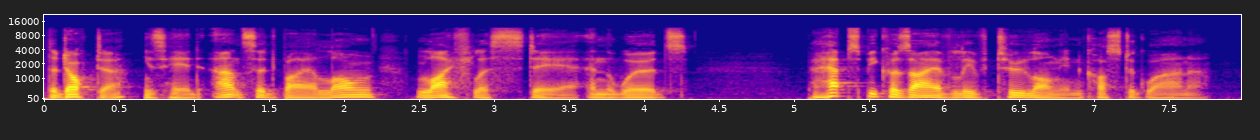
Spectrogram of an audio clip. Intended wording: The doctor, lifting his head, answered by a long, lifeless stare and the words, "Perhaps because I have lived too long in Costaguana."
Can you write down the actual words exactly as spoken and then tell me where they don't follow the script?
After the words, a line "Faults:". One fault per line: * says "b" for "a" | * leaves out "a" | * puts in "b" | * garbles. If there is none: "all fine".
The doctor, his head, answered by a long, lifeless stare and the words, "Perhaps because I have lived too long in Costaguana."
Faults:
* leaves out "lifting"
